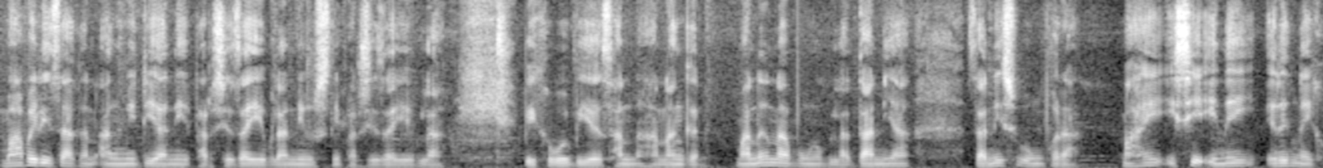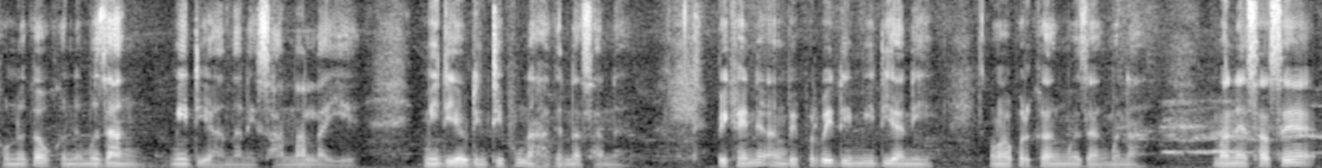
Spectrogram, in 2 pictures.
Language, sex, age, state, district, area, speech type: Bodo, male, 30-45, Assam, Udalguri, rural, spontaneous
